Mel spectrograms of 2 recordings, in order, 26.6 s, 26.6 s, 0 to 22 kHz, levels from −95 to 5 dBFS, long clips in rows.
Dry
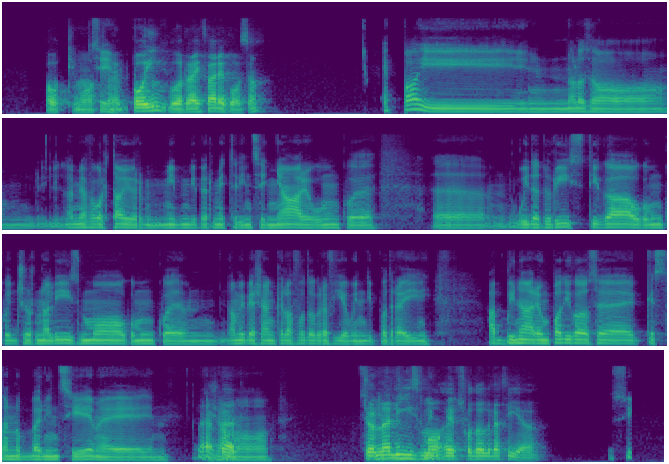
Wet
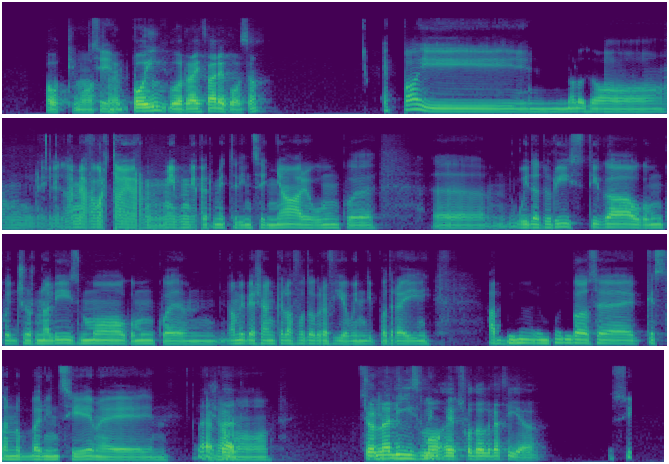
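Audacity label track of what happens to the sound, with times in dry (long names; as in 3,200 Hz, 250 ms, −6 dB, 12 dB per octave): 5.280000	6.010000	spectral envelope exaggerated exponent 2
6.610000	8.640000	ceiling on every frequency bin ceiling under each frame's peak by 26 dB
18.270000	19.000000	inverse Chebyshev low-pass filter stop band from 660 Hz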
